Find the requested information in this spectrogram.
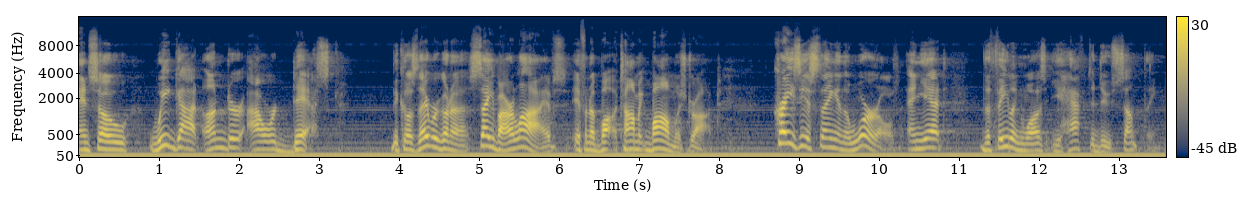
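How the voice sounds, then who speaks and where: A man speaks at a fairly slow pace with audible room echo. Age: 60s. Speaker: preacher. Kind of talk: sermon.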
